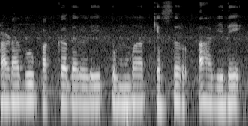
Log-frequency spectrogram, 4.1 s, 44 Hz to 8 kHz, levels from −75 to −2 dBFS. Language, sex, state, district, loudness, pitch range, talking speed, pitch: Kannada, male, Karnataka, Bangalore, -18 LUFS, 115-120 Hz, 70 wpm, 115 Hz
